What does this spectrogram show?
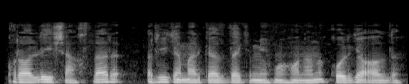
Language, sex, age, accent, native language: Uzbek, male, 18-24, Farg'ona, Uzbek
